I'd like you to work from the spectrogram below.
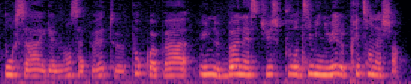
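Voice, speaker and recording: Chatty, mellow-voiced woman vlogger. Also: medium pitch, steady tone, normal speed. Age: adult with children. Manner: chatty, informal, with slangy asides and teasing humor. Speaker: vlogger sharing money-saving tips. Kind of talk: casual chat to camera.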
